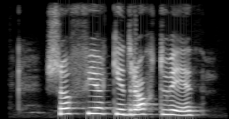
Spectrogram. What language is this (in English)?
Icelandic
